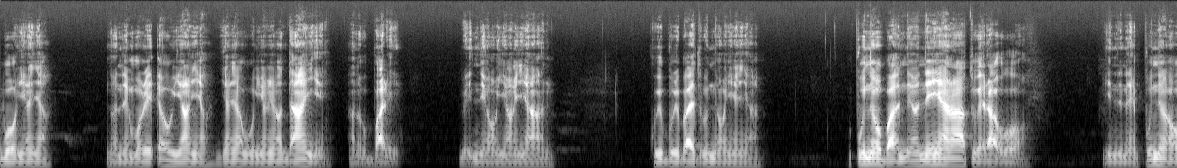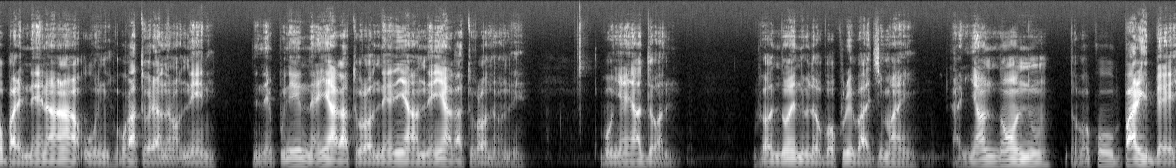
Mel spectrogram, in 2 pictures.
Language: Eleme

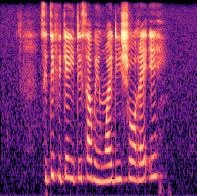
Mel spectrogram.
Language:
Northern Sotho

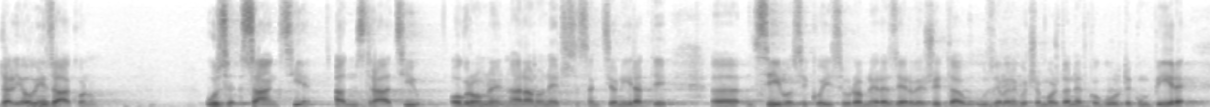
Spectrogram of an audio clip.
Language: Croatian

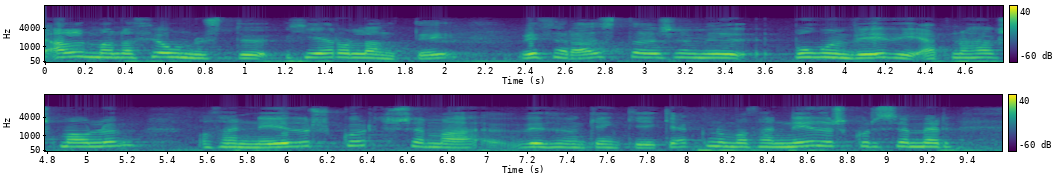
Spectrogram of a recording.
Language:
Icelandic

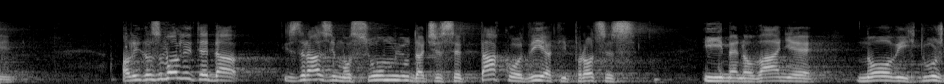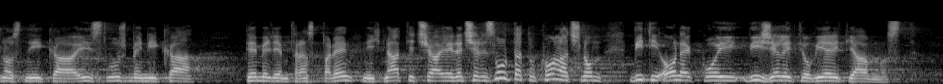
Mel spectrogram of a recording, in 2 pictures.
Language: Croatian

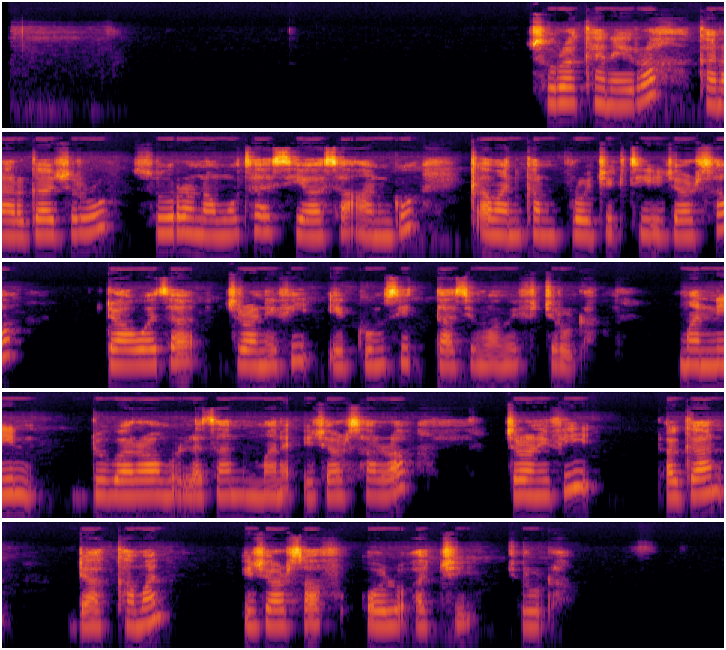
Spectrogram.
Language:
Oromo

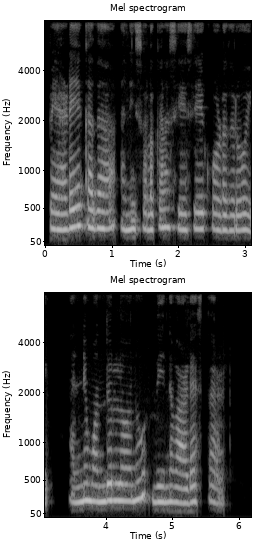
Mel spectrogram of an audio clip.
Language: Telugu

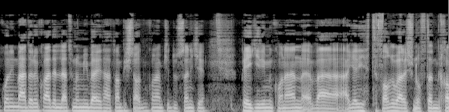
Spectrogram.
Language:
Persian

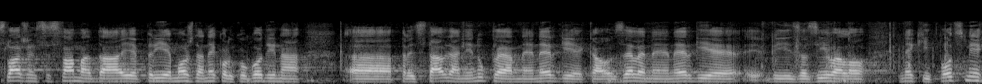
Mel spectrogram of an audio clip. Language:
Croatian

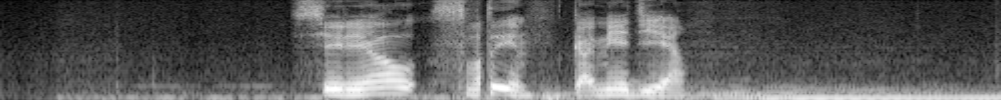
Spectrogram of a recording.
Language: Russian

